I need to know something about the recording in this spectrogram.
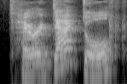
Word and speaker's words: pterodactyl: uh aka a pteranodon pterodactyl even though the P is silent.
